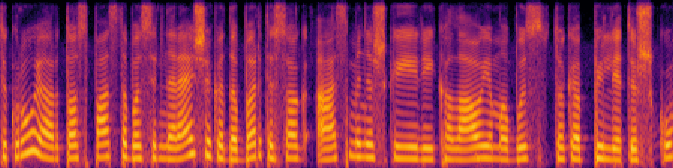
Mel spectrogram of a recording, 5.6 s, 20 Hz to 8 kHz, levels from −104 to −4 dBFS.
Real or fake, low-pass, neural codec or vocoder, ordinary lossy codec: real; 7.2 kHz; none; Opus, 24 kbps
